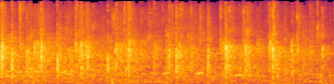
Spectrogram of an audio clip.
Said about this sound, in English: That was the object. You can give a round of applause.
